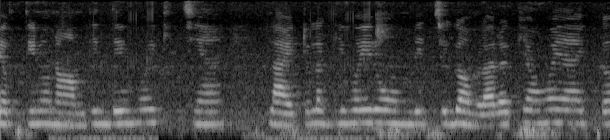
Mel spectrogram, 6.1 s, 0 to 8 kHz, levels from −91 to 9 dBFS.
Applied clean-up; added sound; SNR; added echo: none; Squeak / Tools; 18 dB; reverberation time 0.4 s.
